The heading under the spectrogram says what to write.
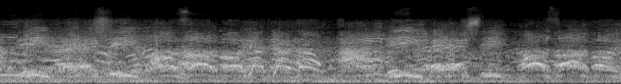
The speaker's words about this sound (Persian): در گردهمایی اعتراضی فرهنگیان بازنشسته در یزد هم، تظاهرکنندگان روز پنجشنبه در اعتراض به وضعیت جاری و تداوم مشکلات شعارهای مختلفی سر دادند: معلم زندانی، کارگر زندانی، آزاد باید گردد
